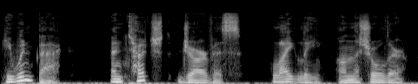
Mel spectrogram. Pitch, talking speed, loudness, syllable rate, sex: 110 Hz, 145 wpm, -18 LUFS, 4.2 syllables/s, male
